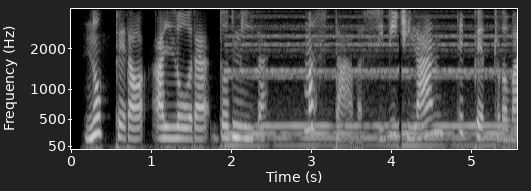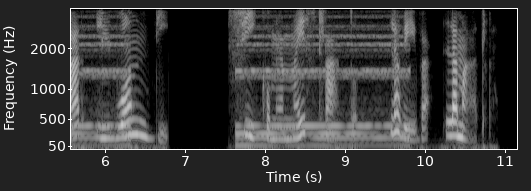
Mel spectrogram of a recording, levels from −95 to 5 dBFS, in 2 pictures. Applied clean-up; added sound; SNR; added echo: none; Organ; 8 dB; none.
